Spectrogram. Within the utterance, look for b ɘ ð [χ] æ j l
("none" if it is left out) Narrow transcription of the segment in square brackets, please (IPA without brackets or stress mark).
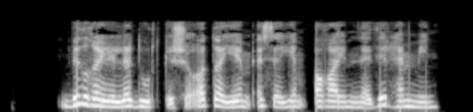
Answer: ʁ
